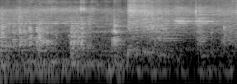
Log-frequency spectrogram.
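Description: Irregular mechanical clattering and rattling of construction-site machinery, with a thin high whine for about a second near the start.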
